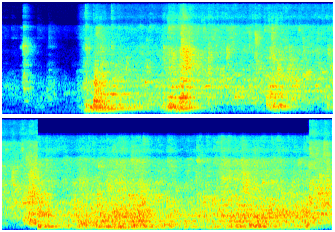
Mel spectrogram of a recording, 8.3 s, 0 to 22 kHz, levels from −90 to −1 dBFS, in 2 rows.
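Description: From 4.57 s to 7.97 s the audio suddenly drops in pitch by about ten semitones and drags, everything stretched and sluggish, until it snaps back near the end. This is a section at the wrong speed: that stretch plays at 0.535 times its proper rate, so pitch and tempo fall together. The likely cause is an editor or player that applied the wrong clock or sample rate to that segment.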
